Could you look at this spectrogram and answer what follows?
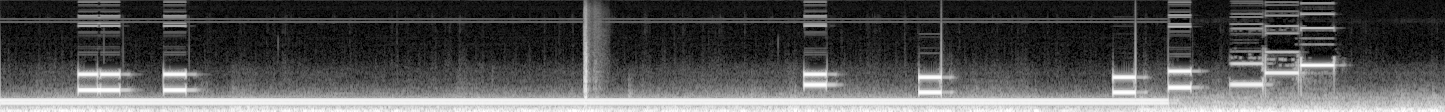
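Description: A coin payphone in a video game holds a steady dial tone while a sequence of paired touch-tone keypresses beeps out a number, the tones stopping before a final quick run of higher electronic bleeps.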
